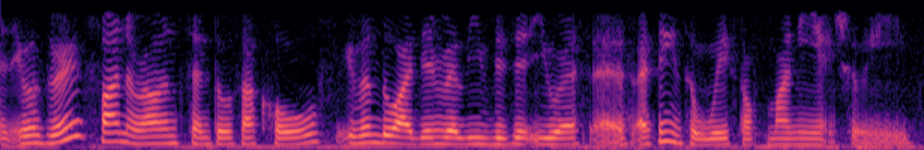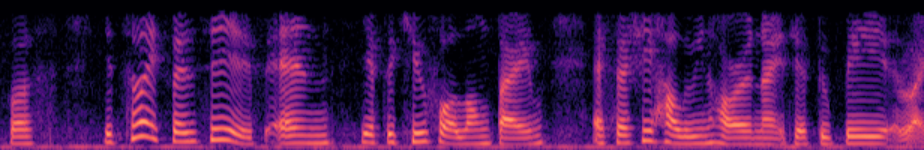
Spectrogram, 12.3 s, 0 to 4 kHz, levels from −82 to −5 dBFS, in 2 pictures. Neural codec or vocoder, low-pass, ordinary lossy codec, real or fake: none; 3.6 kHz; none; real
